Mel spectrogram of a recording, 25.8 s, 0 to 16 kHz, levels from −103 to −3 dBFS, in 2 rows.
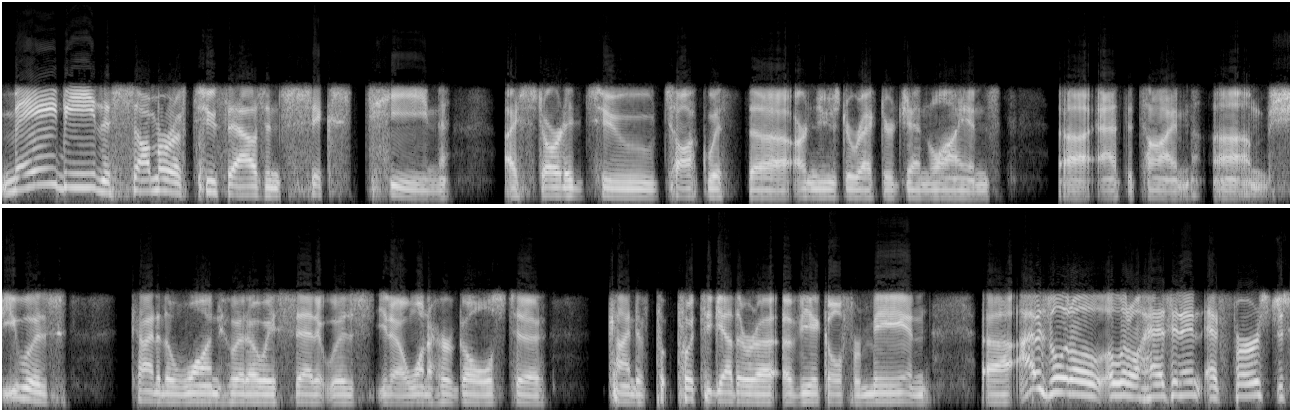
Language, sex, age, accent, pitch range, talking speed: English, male, 40-59, American, 100-145 Hz, 150 wpm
